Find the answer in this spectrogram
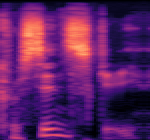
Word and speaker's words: Krasinski: where the the director i'm gonna try and pronounce his name properly like john krasinski that's it was interviewed to even do a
